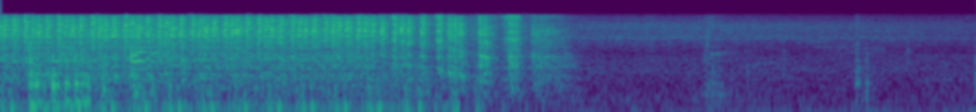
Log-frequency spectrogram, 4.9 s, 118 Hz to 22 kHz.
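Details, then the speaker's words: 1984 Honda ATC200ES with low compression, spark confirmed with a portable CDI, starting fluid added: even cranking about three chugs per second that never fires, with mist blowing back from the carburetor, meaning an intake valve is leaking. "you see that mist like being blown away from the carburetor that means it's exhaling through the intake valve not a good thing"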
